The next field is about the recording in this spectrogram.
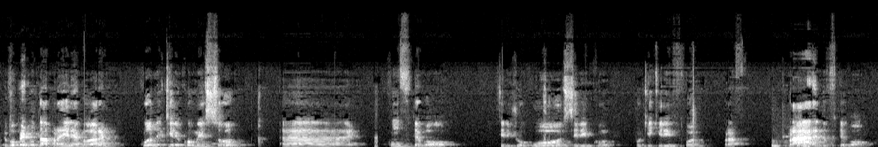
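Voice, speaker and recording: Bright-voiced lively male host. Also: sits high, measured pace, roomy sound, slight background noise, poor audio. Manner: lively, greets viewers by name. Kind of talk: live video chat, switching to halting English.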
